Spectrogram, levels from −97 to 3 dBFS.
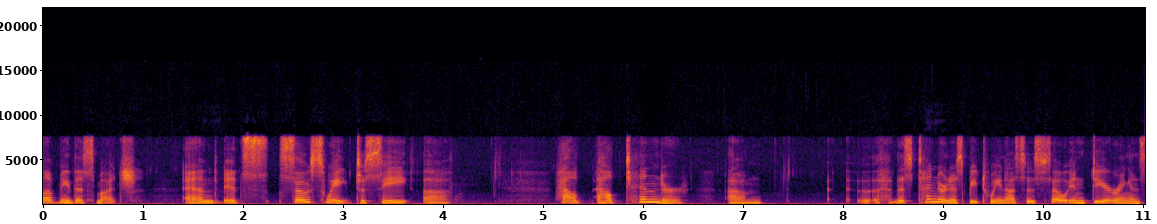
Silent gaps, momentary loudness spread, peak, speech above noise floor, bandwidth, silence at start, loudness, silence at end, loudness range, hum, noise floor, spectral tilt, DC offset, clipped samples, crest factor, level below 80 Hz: none; 10 LU; -10 dBFS; 26 dB; 8 kHz; 0 s; -24 LUFS; 0 s; 2 LU; none; -49 dBFS; -4.5 dB/octave; 0.2%; under 0.1%; 16 dB; -50 dBFS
